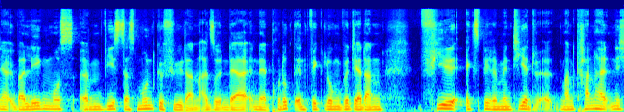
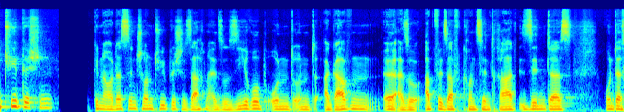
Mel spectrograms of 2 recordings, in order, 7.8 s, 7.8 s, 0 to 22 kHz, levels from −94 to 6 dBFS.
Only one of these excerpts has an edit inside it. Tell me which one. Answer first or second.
second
